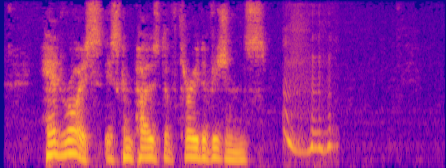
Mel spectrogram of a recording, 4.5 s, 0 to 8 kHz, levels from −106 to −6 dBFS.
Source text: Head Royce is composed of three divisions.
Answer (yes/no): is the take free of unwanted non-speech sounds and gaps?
no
